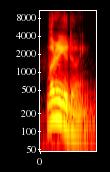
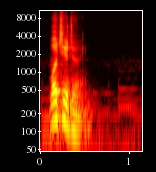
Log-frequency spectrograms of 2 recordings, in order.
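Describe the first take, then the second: First: 'What are' blends into a sound like 'water'. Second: 'What you' blends into a sound like 'watcher'. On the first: "वॉटर बन जाता है" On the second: "वॉचर बन जाता है"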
